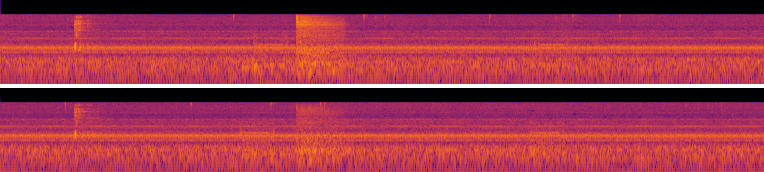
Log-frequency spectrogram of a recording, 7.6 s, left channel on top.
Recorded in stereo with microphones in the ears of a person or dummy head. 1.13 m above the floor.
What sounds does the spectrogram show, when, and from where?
0.7 s breaking glass: 10° left (ahead or behind), 4 m
3.0 s a pop: 35° left (ahead or behind), 5 m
